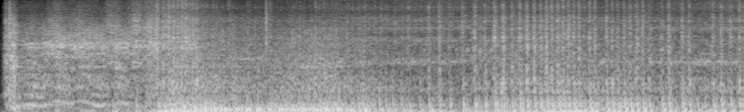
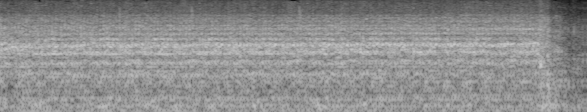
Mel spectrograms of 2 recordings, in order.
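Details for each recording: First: Junkyard Chevy Luv camper four-cylinder, first run with choke open, flooding: rough, loud idle with a raspy puffing chuff over the exhaust beat that rises with revs; exhaust leak. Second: Junkyard Chevy LUV camper, unknown time since last run: steady, even starter whir at about four beats per second, spins freely and sounds healthy; normal cranking.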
